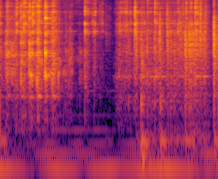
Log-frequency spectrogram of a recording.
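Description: Small metal pieces clinking and rattling together in a dense run of sharp, ringing clicks as they are handled and tossed.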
